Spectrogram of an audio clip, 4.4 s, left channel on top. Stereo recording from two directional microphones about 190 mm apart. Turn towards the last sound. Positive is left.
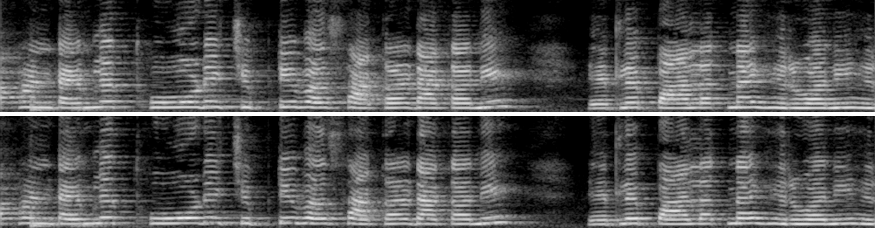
turn(degrees=-65)  # may be behind; listen again after turning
